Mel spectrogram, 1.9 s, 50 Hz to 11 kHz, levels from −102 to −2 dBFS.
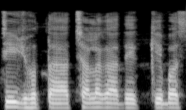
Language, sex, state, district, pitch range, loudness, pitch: Hindi, male, Bihar, Saharsa, 130-135 Hz, -18 LUFS, 130 Hz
